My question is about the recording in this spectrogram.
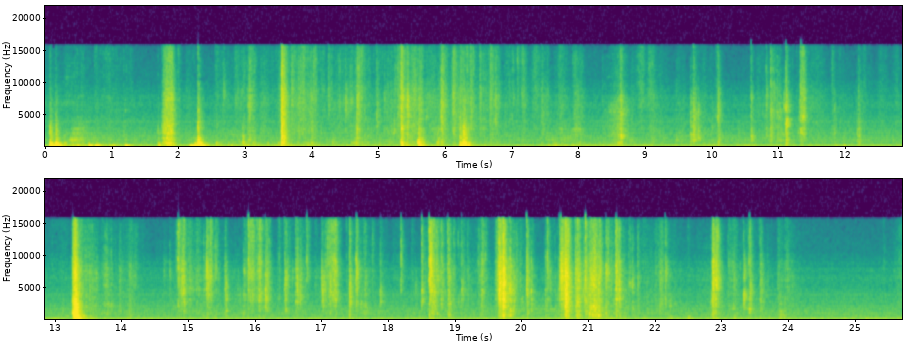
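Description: Hands opening a small cardboard trading-card box and handling its contents: scattered knocks, taps and rustles of card stock, loudest in a cluster over the first couple of seconds, over a steady low hum.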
